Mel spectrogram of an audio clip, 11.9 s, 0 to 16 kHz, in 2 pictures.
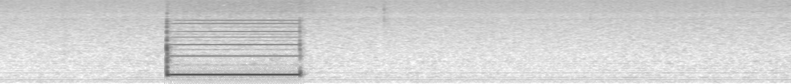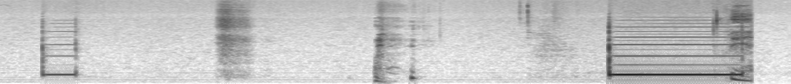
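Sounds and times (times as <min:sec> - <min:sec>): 
telephone line tone during a call: 0:01.3 - 0:02.3, 0:06.3 - 0:06.6, 0:10.5 - 0:11.6.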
